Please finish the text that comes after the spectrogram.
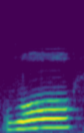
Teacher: tapi kalau nado dho itu pangkal lidah naik. · Pangkal lidah naik itu terdengarnya seperti kayak tercekat gitu ee apa terdengarnya.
